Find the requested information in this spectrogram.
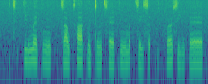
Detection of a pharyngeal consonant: absent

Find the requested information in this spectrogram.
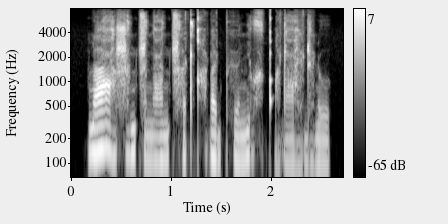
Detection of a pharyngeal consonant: present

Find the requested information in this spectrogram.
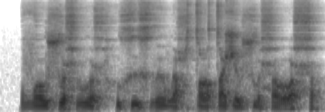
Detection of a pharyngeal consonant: present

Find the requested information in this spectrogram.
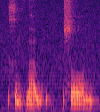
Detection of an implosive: absent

